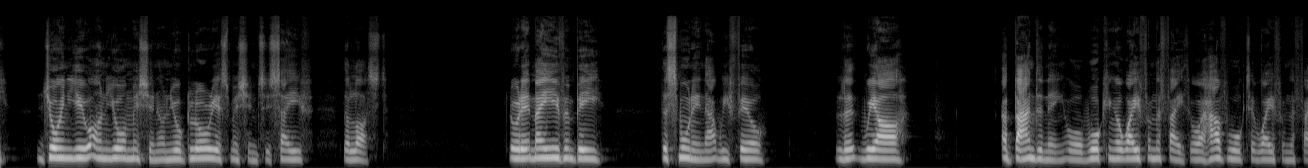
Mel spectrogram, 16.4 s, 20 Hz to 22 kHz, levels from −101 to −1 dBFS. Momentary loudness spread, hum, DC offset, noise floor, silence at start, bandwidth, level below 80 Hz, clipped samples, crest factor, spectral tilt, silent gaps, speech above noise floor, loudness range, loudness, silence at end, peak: 15 LU; none; under 0.1%; under -90 dBFS; 0.45 s; 14.5 kHz; under -90 dBFS; under 0.1%; 22 dB; -6.5 dB/octave; none; over 55 dB; 6 LU; -36 LUFS; 0 s; -14 dBFS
